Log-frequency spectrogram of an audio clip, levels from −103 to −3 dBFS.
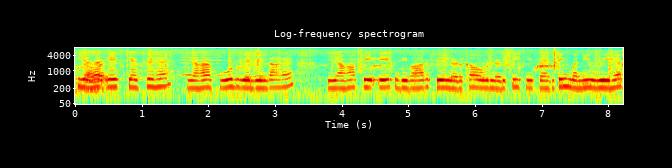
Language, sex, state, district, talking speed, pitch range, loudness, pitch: Hindi, female, Rajasthan, Bikaner, 155 wpm, 205-225 Hz, -15 LUFS, 215 Hz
